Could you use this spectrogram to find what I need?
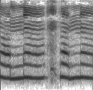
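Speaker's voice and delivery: tearful, pleading call to brother. Acted. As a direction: call out to your brother while crying. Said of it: "அழுகக்கூடாதுடா செல்லம்". (அழுகையுடன் அண்ணனை அழைத்தல்)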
